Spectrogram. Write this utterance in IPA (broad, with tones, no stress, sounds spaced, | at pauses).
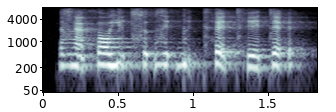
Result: z ã˦˨ θ ɔ˦ j ɪ˦ ʔ sʰ ʊ˦ ʔ z ɪ˦ ʔ b ḛ˦˨ kʰ ɛ̰˦˨ tʰ e˨ t ɛ˦ ʔ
